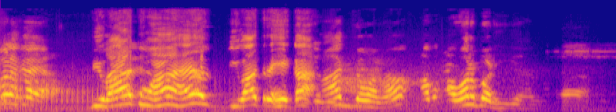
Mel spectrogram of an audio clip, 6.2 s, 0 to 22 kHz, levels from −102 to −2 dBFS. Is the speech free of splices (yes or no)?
no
